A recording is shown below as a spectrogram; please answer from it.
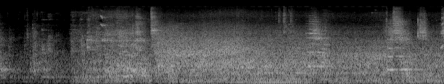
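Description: Road traffic passing close by: from about a second in, a steady rush of tyres and engine rumble swells as a vehicle goes past, with a few light clicks on top.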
